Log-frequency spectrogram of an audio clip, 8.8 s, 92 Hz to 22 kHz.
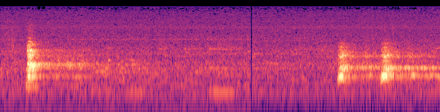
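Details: Dog named Rex, with a companion dog, running around and barking during the night, recorded September 21, 2018 at Pyrga. One sharp bark near the start, then a quiet gap before two more barks close together near the end.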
